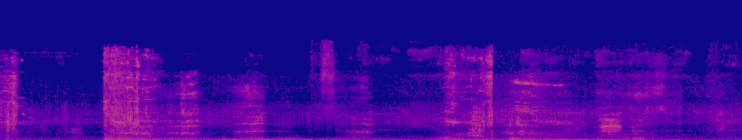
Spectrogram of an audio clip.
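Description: A man speaks in a low, strained voice close by.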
